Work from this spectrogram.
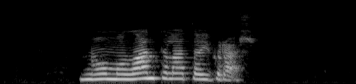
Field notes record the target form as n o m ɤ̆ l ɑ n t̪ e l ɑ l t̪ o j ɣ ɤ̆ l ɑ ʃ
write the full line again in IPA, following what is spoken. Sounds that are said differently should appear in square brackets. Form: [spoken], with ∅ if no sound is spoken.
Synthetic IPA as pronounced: n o m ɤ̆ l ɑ n t̪ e l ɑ [∅] t̪ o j ɣ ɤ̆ [ɾ] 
